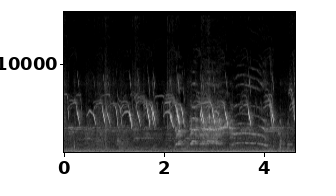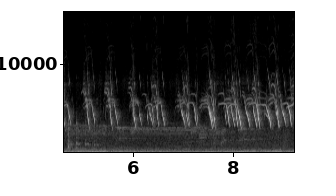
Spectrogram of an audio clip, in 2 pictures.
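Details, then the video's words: Flock of baby chicks giving continuous high, descending peeps in quick succession, with a lower, throatier clucking sound from a bird rising through the chorus near the start and a steady low hum. "Hen Baby Chicks, Witty MURGI Baby "Chicks Chirping" Sound"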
